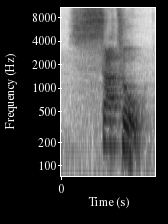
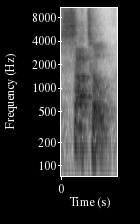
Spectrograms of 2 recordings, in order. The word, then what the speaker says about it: subtle: Subtle. Tricky word. The B is silent. Subtle.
